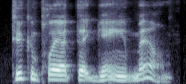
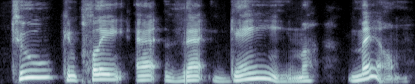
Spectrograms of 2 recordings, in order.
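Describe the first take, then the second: First: Said in the usual way. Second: Very slow, deliberate taunt; drawn-out taunt. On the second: Real, not acted. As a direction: stretch every word out to taunt her. Drawn-out warning to the rival.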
